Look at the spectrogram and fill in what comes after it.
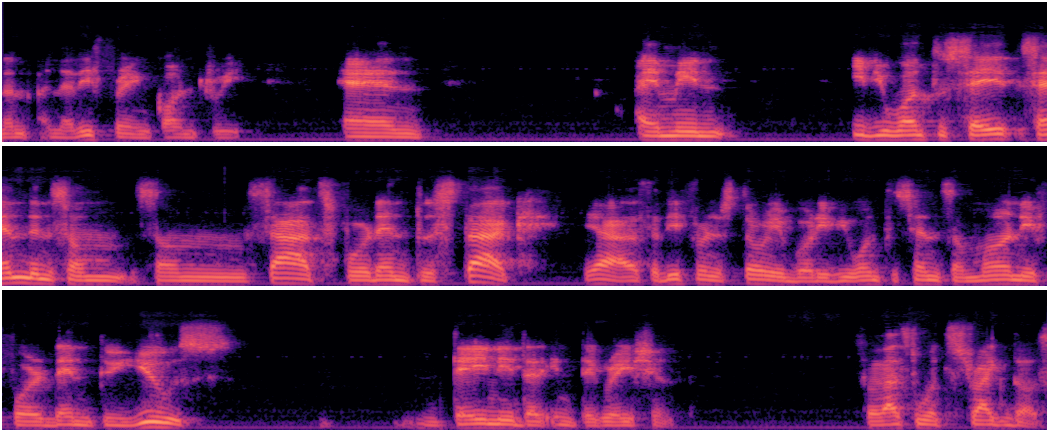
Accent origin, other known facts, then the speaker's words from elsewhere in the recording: Mexico; moved away as an adult; now in Nordic countries; I'm from Mexico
